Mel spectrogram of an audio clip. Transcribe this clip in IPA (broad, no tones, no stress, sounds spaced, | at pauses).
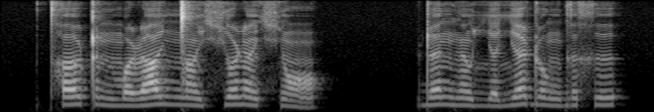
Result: tʰ ɐ u̯ ʈ ɘ n m ɔ ɭ a i̯ ŋ͡ǀ ɐ̃ i̯ ç o ɳ ɛ̃ ç ɔ̃ | ɖ ɛ ŋ ɡ ɛ̃ u̯ ʎ a ʎ ɛ ɖ o ŋ ɡ ɘ x ɨ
